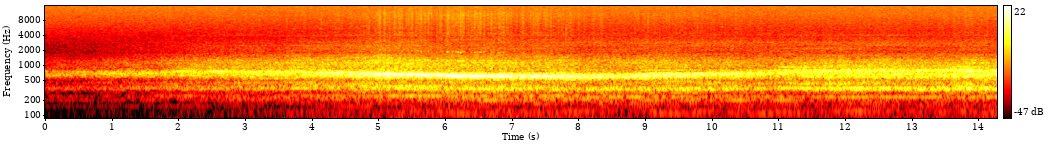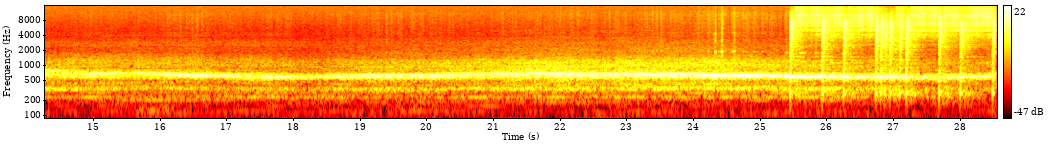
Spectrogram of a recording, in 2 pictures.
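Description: Droning ambient intro to a death/thrash metal demo track: a sustained, slowly wavering tone with lower layers beneath it fades in over the first several seconds and holds. The drum kit comes in near the end.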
